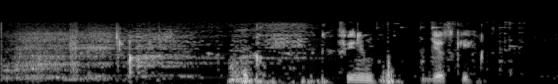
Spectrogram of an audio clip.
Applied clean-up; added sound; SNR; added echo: classical method spectral subtraction.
